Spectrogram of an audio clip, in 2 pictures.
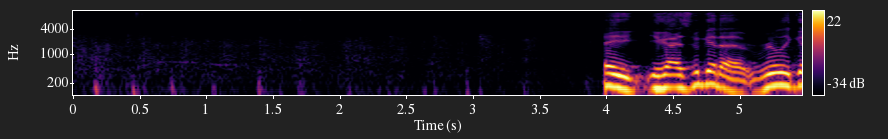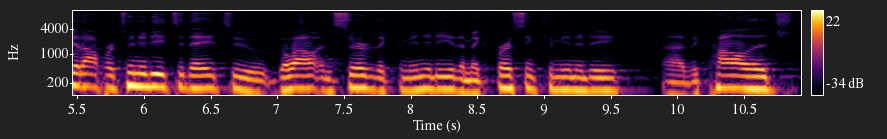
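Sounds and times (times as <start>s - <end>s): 
room full of people applauding together: 0.0s - 4.0s
speech: 4.0s - 10.9s.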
